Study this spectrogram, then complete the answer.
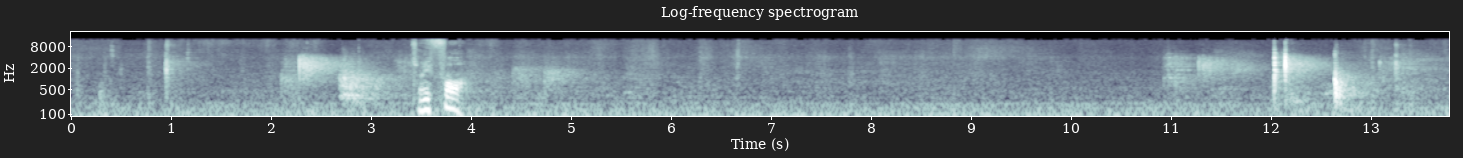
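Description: Snooker balls knock together with a hard clack.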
